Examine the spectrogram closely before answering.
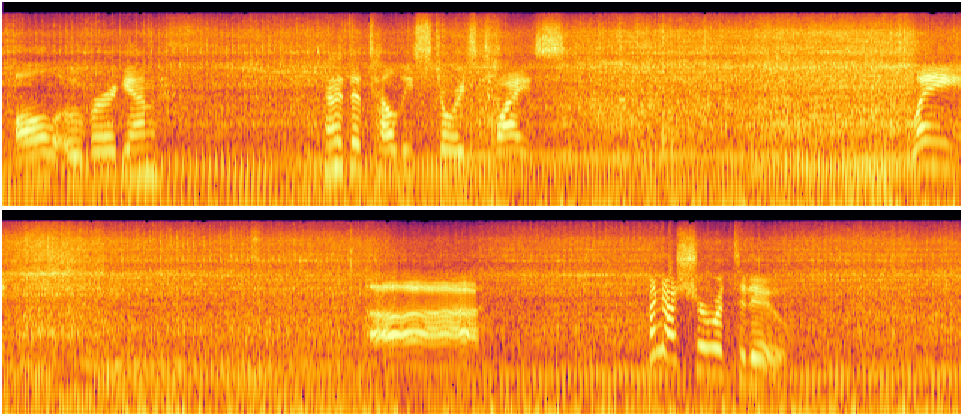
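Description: A motorcycle engine rumbles.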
